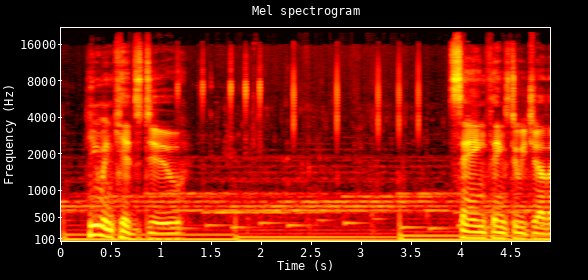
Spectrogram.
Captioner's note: whale clicking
